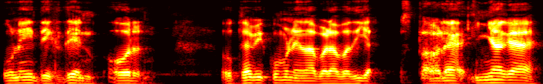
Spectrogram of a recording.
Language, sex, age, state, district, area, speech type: Dogri, male, 60+, Jammu and Kashmir, Reasi, rural, spontaneous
